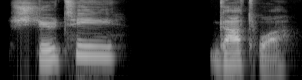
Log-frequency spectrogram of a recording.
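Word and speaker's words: Ncuti Gatwa: a minute ago uh it's Sho hold on shuti gatwa okay all right that that's how you pronounce silent shuti yeah right shuy gatwa debut as the time Ward some of those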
